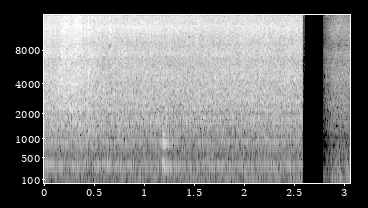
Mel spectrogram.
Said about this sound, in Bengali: মশলাগুলো একটু ভেজে নেব।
